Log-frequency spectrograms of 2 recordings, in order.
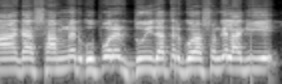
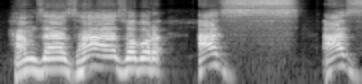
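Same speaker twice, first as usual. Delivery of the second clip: slow spelling out; much slower than usual. Shown as a demonstration. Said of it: "এখন উচ্চারণ করেন".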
